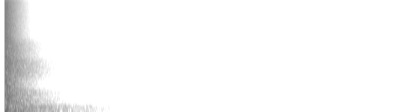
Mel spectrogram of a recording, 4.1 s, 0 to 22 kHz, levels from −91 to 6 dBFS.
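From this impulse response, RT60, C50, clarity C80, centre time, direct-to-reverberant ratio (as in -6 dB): 0.60 s, 5.0 dB, 9.0 dB, 37 ms, -8.0 dB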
